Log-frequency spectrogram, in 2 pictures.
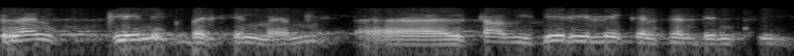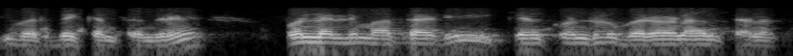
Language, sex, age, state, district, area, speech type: Kannada, male, 60+, Karnataka, Gulbarga, urban, conversation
